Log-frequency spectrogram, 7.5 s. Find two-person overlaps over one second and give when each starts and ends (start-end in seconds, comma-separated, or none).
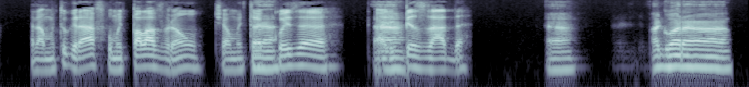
none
